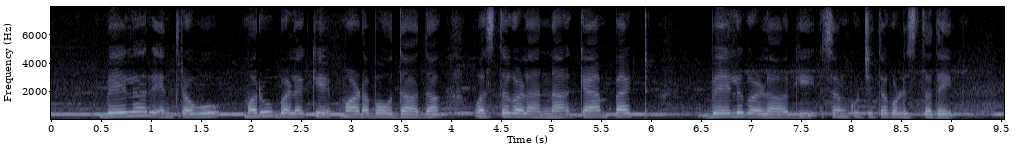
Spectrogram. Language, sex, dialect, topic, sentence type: Kannada, female, Coastal/Dakshin, agriculture, statement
